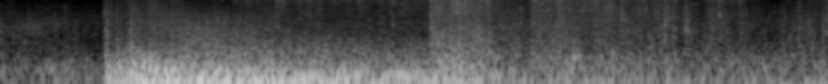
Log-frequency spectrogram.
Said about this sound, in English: The explosions are getting closer, and the sound is enough to get her moving.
